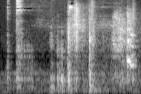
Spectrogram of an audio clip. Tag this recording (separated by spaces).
chair crunch engine moving part sample stand up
